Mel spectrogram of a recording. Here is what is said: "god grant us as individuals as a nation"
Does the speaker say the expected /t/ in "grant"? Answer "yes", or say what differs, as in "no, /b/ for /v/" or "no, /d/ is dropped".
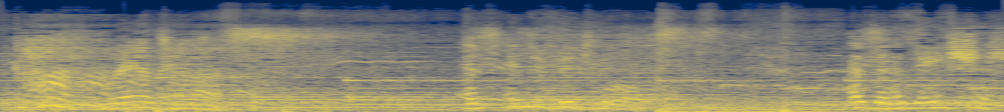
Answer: yes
